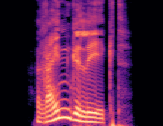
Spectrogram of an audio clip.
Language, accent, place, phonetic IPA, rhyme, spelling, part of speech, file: German, Germany, Berlin, [ˈʁaɪ̯nɡəˌleːkt], -aɪ̯nɡəleːkt, reingelegt, verb, De-reingelegt.ogg
- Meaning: past participle of reinlegen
